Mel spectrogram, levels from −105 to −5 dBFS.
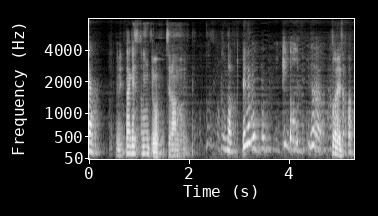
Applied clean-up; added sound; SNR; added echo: neural mask model DeepFilterNet 3.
